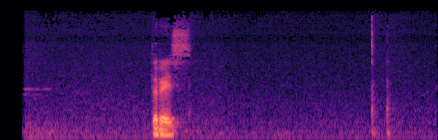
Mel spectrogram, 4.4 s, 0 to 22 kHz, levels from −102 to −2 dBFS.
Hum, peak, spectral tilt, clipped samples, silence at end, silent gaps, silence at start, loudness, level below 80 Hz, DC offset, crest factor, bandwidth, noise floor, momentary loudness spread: none; -8 dBFS; -5.5 dB/octave; under 0.1%; 0.5 s; none; 1.55 s; -28 LUFS; -64 dBFS; under 0.1%; 26 dB; 16 kHz; -63 dBFS; 26 LU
